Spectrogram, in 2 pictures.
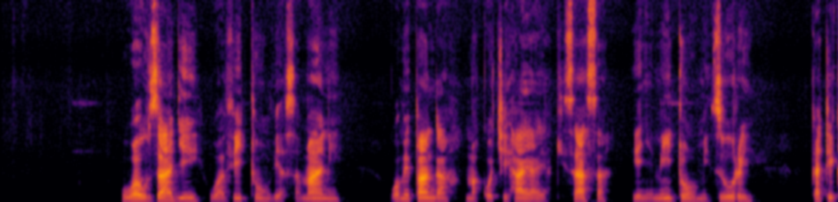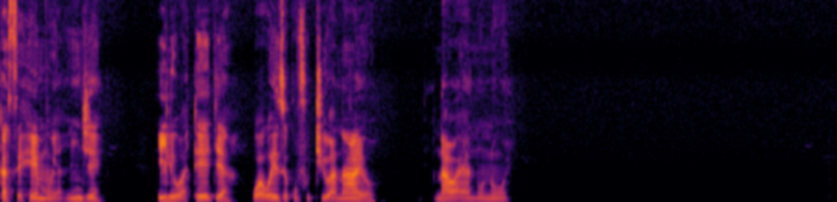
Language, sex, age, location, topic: Swahili, male, 18-24, Dar es Salaam, finance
